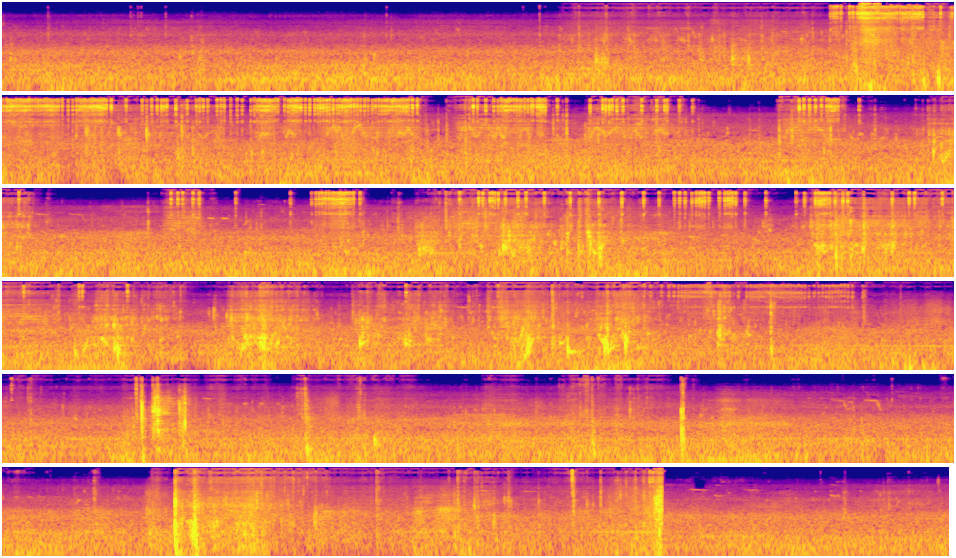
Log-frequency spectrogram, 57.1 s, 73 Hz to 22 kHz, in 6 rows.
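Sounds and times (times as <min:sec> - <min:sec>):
fishing reel ticking: 0:07.6 - 0:16.5, 0:17.3 - 0:18.2, 0:20.6 - 0:21.2, 0:21.9 - 0:22.7, 0:23.4 - 0:29.9, 0:35.0 - 0:37.2.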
